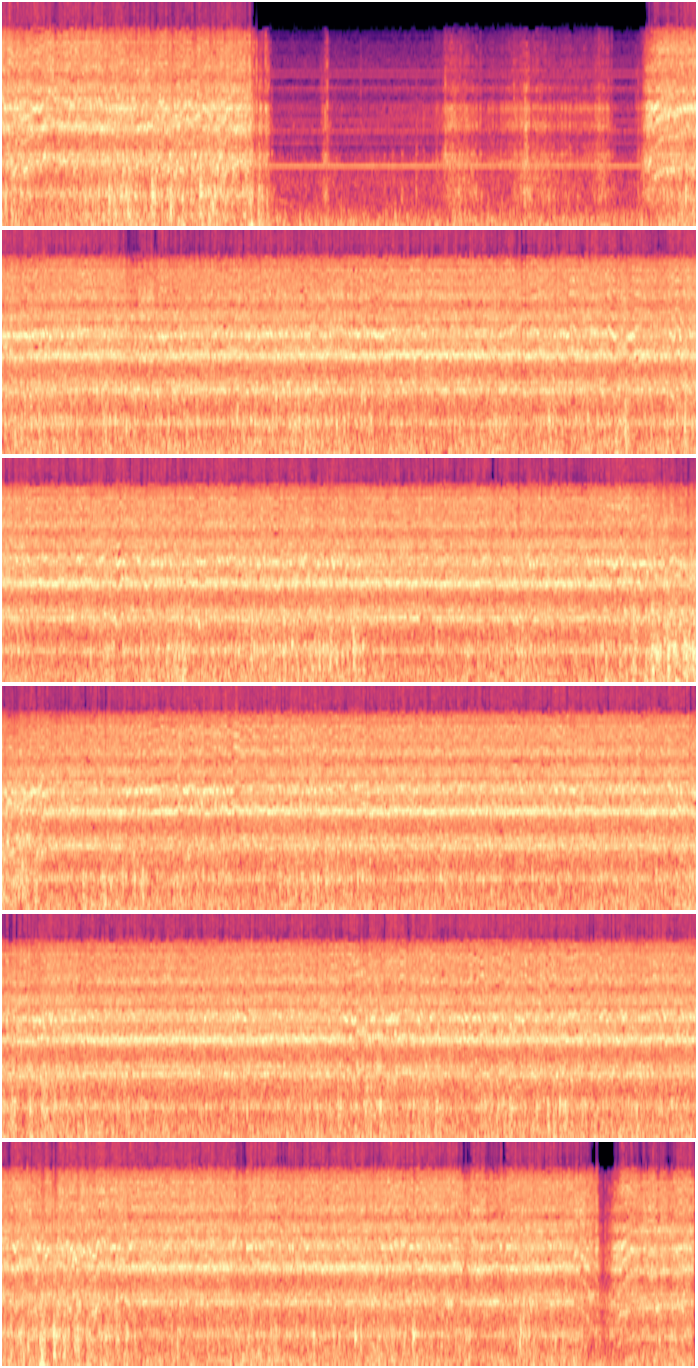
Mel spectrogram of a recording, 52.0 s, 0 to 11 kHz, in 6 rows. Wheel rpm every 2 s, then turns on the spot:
220, 110, 10, 30, 190, 230, 230, 230, 230, 240, 240, 230, 220, 220, 220, 230, 230, 230, 240, 240, 230, 230, 230, 240, 230, 170.
2-6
